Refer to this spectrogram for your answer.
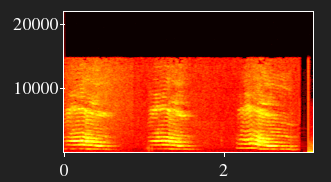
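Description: cat meowing

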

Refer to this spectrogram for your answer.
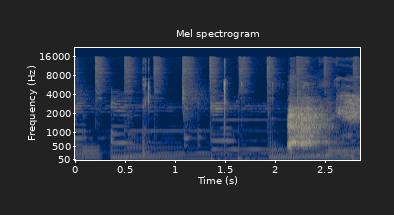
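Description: small dogs barking

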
